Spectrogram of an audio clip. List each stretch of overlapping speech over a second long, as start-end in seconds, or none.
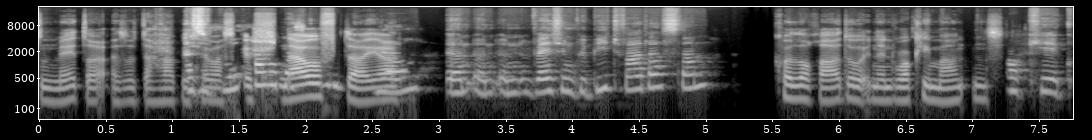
1.1-2.7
